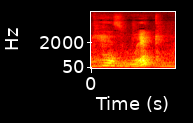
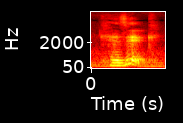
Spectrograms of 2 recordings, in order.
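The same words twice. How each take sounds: First: Keswick with the W sounded; W pronounced. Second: Keswick with the W dropped; silent W. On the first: Host showing viewers how some people say it, Keswick with a W. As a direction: say Keswick as "Kez-wick". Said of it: "Some people call it Keswick". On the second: Host showing viewers the other way to say it, Keswick without the W. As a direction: say Keswick as "Kezzick". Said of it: "and some people call it Keswick". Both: Shown as a demonstration.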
